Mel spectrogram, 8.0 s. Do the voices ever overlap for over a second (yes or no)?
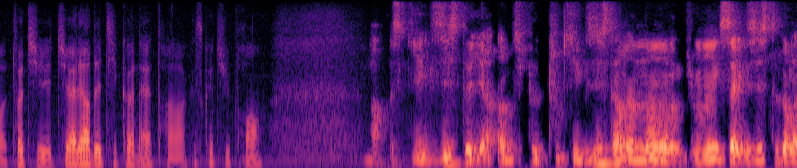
no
